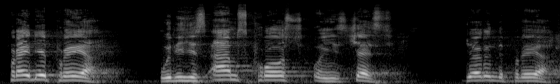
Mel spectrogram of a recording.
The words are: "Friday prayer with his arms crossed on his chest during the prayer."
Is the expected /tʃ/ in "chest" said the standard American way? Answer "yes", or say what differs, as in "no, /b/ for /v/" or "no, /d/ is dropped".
yes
